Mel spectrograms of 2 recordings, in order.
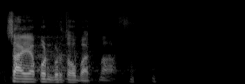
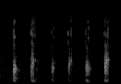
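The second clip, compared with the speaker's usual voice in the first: soft unvoiced clicking of heels on the floor; high heel clicks; 8 dB quieter than usual. Preacher imitating his wife's church heels with soft clicks. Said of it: "Yang kalau jalan bunyi tak".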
